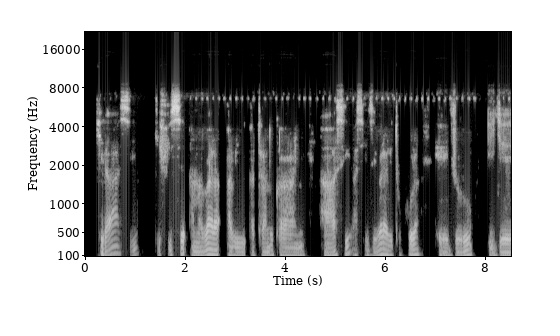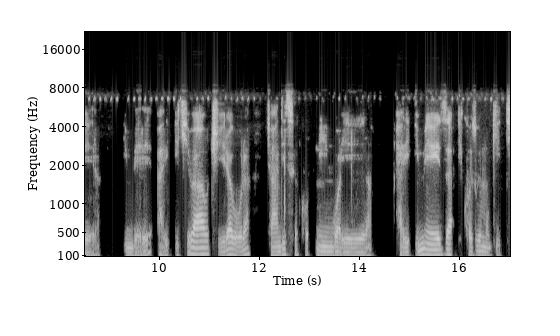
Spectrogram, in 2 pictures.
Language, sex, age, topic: Rundi, male, 18-24, education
